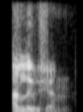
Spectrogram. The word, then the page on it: allusion: British English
